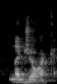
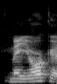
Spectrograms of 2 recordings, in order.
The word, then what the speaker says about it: Majorca: holiday home, also in Majorca. Also in Majorca so they can join Yvonne. Or, as I pronounced it for the first 37 years of my life, Muh-jorca.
